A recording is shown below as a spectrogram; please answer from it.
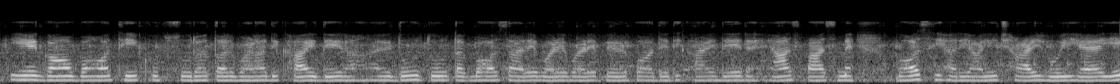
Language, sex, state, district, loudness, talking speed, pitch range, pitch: Hindi, female, Bihar, Sitamarhi, -18 LUFS, 155 wpm, 185-195 Hz, 190 Hz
